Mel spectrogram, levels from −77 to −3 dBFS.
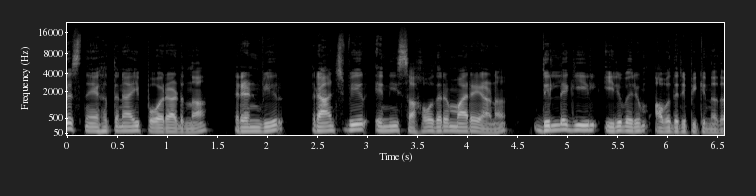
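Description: No technical faults can be heard anywhere in the recording, and the speech signal stays intact throughout.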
